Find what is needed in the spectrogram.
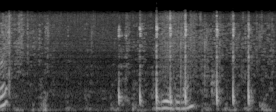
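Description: A metal spatula stirs and scrapes chopped vegetables frying in oil in an iron kadai, over a sizzle. From about two seconds in, a quick run of sharp clicks comes as the spatula knocks against the pan.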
